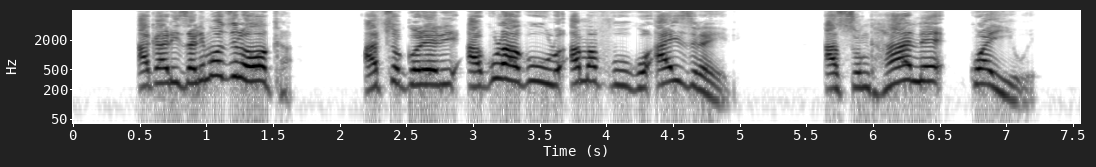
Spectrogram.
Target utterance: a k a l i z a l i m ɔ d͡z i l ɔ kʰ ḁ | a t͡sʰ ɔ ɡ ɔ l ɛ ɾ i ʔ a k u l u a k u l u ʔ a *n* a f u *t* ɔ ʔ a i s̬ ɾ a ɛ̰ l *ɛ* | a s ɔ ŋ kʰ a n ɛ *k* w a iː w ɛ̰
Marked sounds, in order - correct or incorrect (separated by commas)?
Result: incorrect, incorrect, incorrect, correct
